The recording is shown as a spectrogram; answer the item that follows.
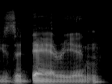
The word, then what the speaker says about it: Zedarian: Zedrian. 3 syllables. That's how it's spelled. It's technically Zedarian.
